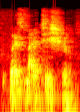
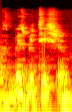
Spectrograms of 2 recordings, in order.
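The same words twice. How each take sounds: First: Mock whisper. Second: Said in the usual way. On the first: Vlogger pretends to tear up and whispers for a tissue. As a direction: whisper it as a pretend tearful aside. Repeated unvoiced.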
